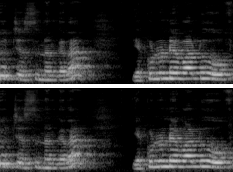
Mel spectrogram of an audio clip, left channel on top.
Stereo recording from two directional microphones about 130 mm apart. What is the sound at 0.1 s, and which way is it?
A woman's voice, 25° right (ahead or behind).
